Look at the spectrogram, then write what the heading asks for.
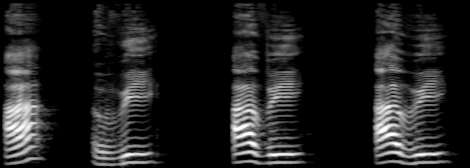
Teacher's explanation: জালের নিচে জের দিলে উচ্চারণ হয় জাল জের রি আ ভি জালের উচ্চারণটা একদম নরম পাতলা করতে হবে জিহ্বার মাথা উপরের দাঁতের মাথার সাথে লাগবে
